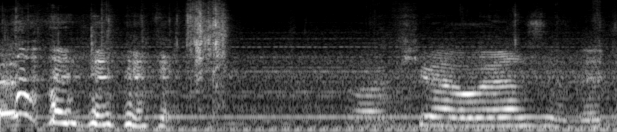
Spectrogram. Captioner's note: laughing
